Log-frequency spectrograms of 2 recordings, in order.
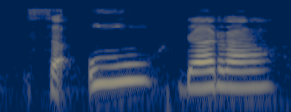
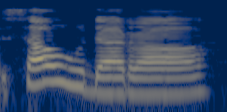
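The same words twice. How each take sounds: First: The two vowels are split into separate syllables. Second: The two vowels glide together in one syllable. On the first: The speaker calls it wrong. "tak ada kan orang sebut saudara" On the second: The speaker calls it right. "Orang sebut saudara"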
